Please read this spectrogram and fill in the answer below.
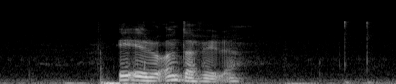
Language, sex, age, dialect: Faroese, female, 36-60, Norðurstreymoy/Eysturoy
